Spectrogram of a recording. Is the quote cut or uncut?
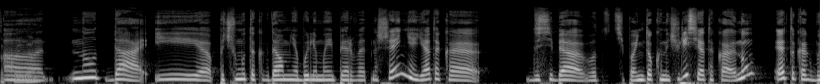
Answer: uncut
